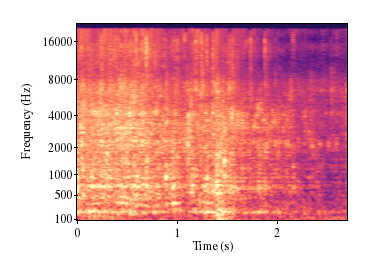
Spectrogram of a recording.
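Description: Toilet cistern refilling with water after a plumbing repair in an old Irish house, a steady close rushing hiss that tapers slightly toward the end, with no voices.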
